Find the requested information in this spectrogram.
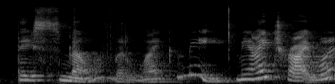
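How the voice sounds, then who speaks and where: A female-sounding voice does a put-on character at a medium pitch. It moves at a fairly slow pace with audible echo. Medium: read story.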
